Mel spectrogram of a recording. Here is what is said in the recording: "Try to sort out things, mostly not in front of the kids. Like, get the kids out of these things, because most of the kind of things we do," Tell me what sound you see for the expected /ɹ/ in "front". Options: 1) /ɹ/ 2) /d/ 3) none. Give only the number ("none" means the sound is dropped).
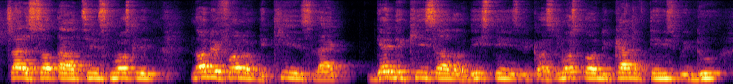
3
